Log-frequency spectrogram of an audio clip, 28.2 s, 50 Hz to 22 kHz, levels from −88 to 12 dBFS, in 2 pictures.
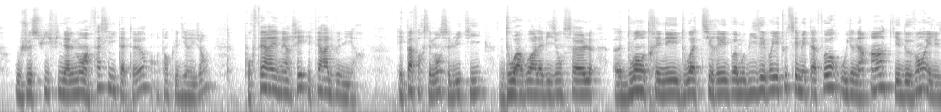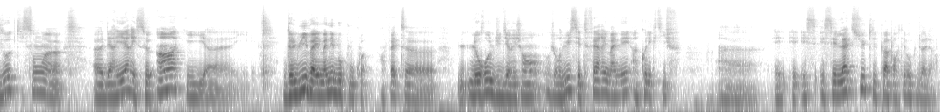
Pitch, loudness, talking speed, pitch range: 135 Hz, -35 LUFS, 200 wpm, 120-150 Hz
